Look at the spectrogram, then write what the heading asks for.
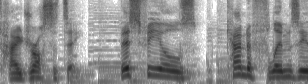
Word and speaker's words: Hydrocity: When it comes to Hydrocity, proponents of that pronunciation have pointed to the blasts and jets of water that shoot Sonic all over the place as being a perfect visual representation of Hydrocity.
